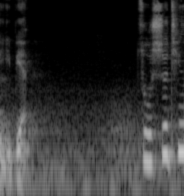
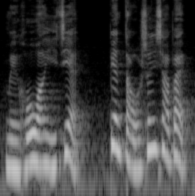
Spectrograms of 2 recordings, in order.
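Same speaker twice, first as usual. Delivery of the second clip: usual speaking voice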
